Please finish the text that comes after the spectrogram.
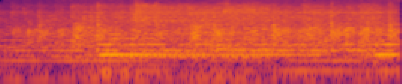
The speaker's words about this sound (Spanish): Dale un aplauso al Señor, aleluya.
